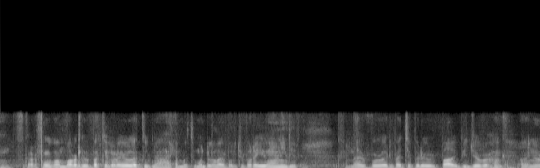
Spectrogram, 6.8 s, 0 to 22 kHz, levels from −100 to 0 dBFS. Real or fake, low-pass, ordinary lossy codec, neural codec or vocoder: fake; 7.2 kHz; none; codec, 24 kHz, 0.9 kbps, WavTokenizer, small release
